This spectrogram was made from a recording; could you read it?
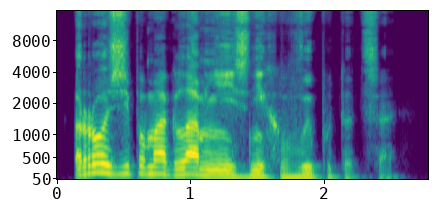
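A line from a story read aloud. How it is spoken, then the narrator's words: Hesitant, then spiteful smirk. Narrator (Russian): заколебалась, потом злобно усмехнулась и сказала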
